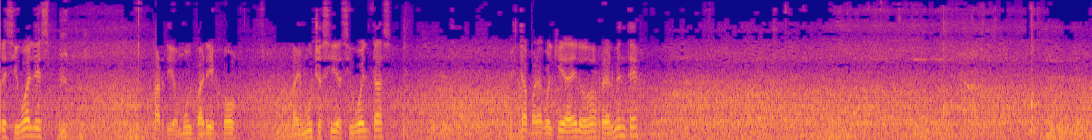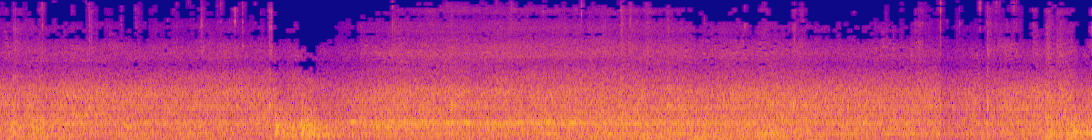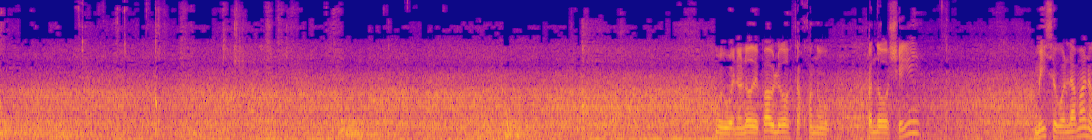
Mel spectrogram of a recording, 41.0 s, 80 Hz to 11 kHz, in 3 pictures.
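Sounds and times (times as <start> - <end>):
city traffic noise: 0.0 - 40.9.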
